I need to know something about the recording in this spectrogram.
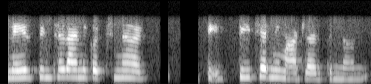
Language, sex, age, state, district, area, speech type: Telugu, female, 18-30, Telangana, Narayanpet, urban, conversation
